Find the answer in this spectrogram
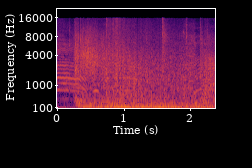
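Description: An explosion in a battle scene: a loud boom followed by a long, deep rumble.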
